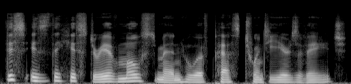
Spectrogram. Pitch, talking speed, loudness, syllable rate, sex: 125 Hz, 240 wpm, -19 LUFS, 5.6 syllables/s, male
